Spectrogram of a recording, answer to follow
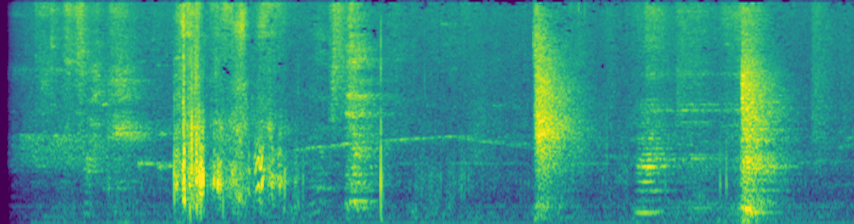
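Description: Indistinct voices in short bursts, with a sharp knock about two seconds in that is the loudest sound, over a steady background hum.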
